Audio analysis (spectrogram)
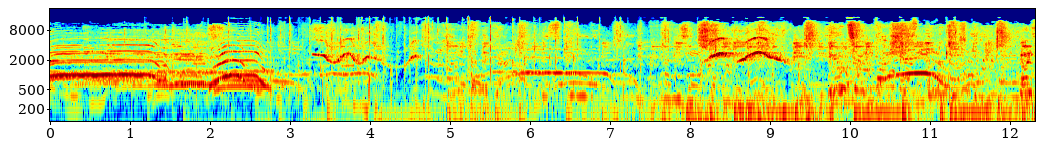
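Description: Wedding guests cheer, whoop and shout for the newlyweds at a reception, a loud lively crowd roar with rising whistles and excited voices.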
